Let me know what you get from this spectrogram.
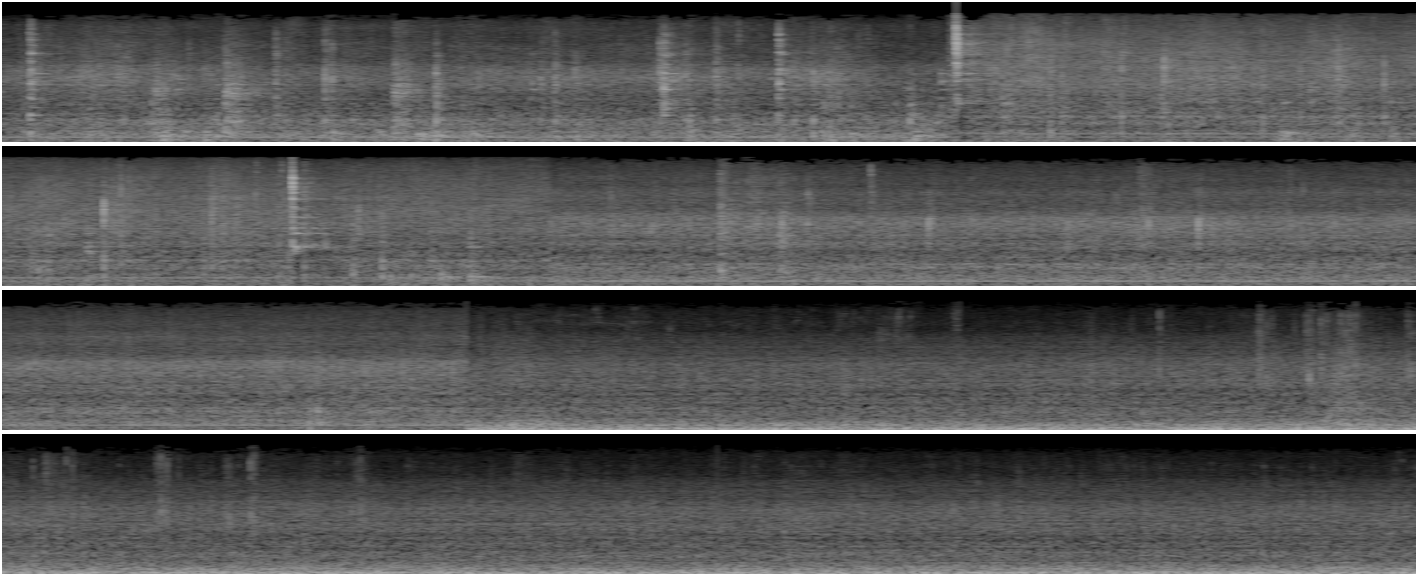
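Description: Potatoes and sliced beef sizzling in a stainless steel pot while being stirred with chopsticks, with scattered light clicks of the chopsticks against the pot over a faint steady hum. About halfway through the sound changes abruptly to a louder, lower steady noise.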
